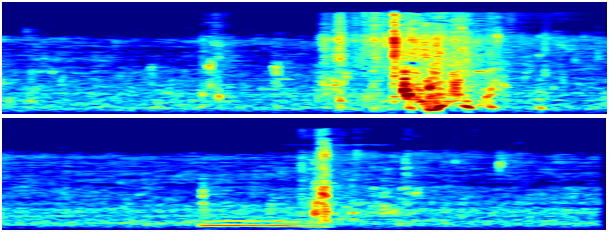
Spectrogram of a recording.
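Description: Water splashing and sloshing, with one louder splash about two seconds in.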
